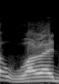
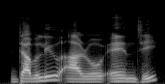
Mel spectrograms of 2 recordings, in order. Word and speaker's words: wrong: এখানে কিন্তু ওয়ারং বলি না, আমরা বলে থাকি WRONG রং, ডাব্লিউ সাইলেন্ট থাকবে।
